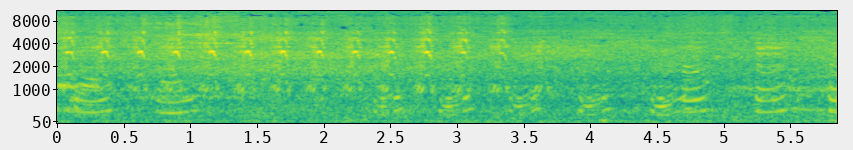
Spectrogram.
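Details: Newborn sea lion pup in California crying loudly for its busy, calling mother's attention; harmonic, wavering bleats rise and fall in quick succession over a steady hiss of surf and colony noise.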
